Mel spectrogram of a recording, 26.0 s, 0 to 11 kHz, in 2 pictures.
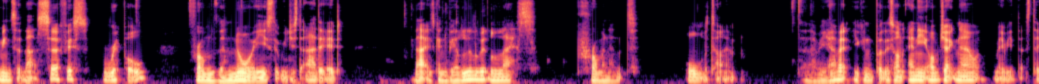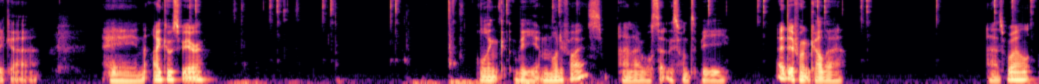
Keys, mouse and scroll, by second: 1.5 click, 2.4-3.1 scroll down 2, 2.7 middle click, 3.3-4.6 scroll up 4, 4.8 ctrl+space, 5.2 scroll down 1, 5.4-6.2 shift+middle drag, 6.2 z, 6.7 middle click, 7.1 g, 10.0 shift+middle click, 10.2 shift+a, 15.7 g, 16.4 g, 17.7 shift+click, 18.4 ctrl+l, 19.7 click, 20.1 ctrl+space, 21.5 drag, 22.3 click, 23.0 click, 23.6 click.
